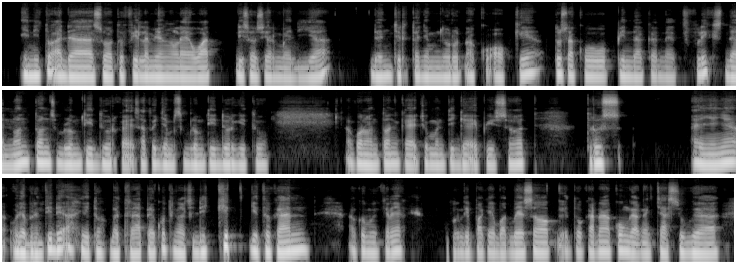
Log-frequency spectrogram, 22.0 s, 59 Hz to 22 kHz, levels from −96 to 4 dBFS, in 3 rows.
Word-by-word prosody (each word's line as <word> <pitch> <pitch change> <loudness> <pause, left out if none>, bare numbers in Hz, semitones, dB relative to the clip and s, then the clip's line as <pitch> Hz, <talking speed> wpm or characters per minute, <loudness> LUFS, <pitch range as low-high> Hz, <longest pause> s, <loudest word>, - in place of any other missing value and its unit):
ini 125 -2 +3
tuh 155 +4 +1
ada 115 -2 +4
suatu 120 -1 0
film 120 -2 +1
yang 115 -1 +2
lewat 110 +1 +1 0.2
di 125 - -1
sosial 115 -1 -1
media 110 - -2 0.4
dan 120 -1 0
ceritanya 125 -2 -3
menurut 115 0 -1
aku 125 - -6
oke, 115 +3 -2 0.2
terus 140 -1 0
aku 120 -1 -1
pindah 115 -2 -2
ke 130 - -9
Netflix 135 +8 -4
dan 115 -1 0
nonton 135 +1 +4
sebelum 125 -2 +1
tidur, 125 +1 -1
kayak 125 0 -3
1 125 -1 -3
jam 120 -1 0
sebelum 120 -1 -1
tidur, 120 0 +1
gitu. 120 +1 -4 0.8
Aku 130 -1 +2
nonton 120 +2 +1
kayak 120 -2 -2
cuman 120 -2 -1
3 120 0 -3
episode, 120 +2 -2 0.6
terus 135 -1 +5 0.7
akhirnya, 130 +2 +4
udah 125 -3 +4
berhenti 115 +6 +3
deh 150 - +5
ah, 170 - +1
gitu, 120 -1 0
baterai 110 -1 -1
HP - - -16
aku 140 - -1
tinggal 125 -5 +1
sedikit, 125 +8 +2 0.2
gitu 130 -3 +2
kan, 135 +4 +5 0.4
aku 130 - -6
mikirnya 120 +2 0
kayak, - - -17 0.2
perlu 115 - -8
dipakai 115 0 -3
buat 110 +1 -4
besok 115 +1 +1
gitu, 120 -1 -6
karena 125 0 +1
aku 130 - -3
nggak 120 -4 +2
ngecas 115 -1 -3
juga. 115 -1 +2
120 Hz, 170 wpm, -25 LUFS, 115-125 Hz, 0.8 s, terus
